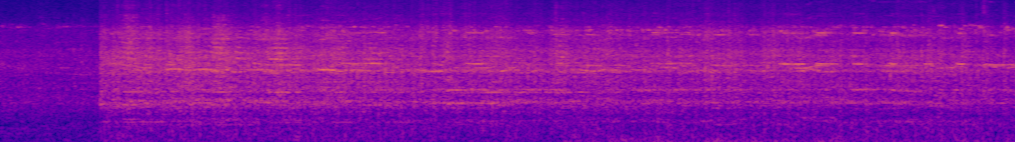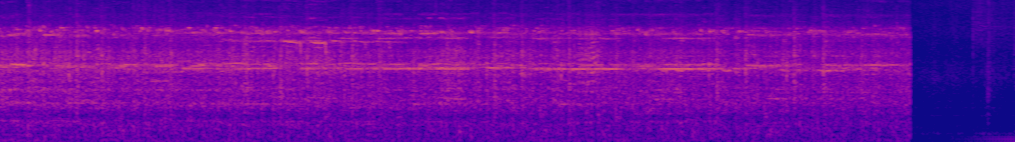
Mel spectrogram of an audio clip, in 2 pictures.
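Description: Train wheels squeal with high, steady tones.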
